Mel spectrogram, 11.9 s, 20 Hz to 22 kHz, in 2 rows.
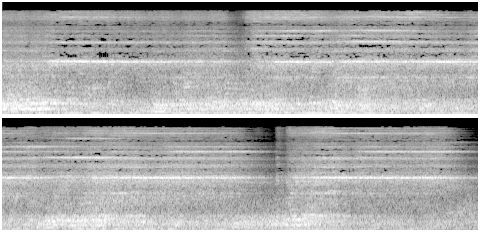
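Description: Merseyrail Class 777 electric train pulling into an underground station platform and slowing to a stop, a steady high-pitched squeal over a low rumble. The sound falls away suddenly near the end as the train halts.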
